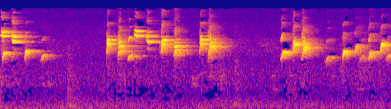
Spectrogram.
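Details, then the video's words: European goldfinch chicks begging, calls used to stimulate males: bursts of rapid, high chirping notes in clustered, slightly descending runs, with short silent gaps between bursts, clean quiet background. "بتبتة وستستات فراخ الحسون"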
